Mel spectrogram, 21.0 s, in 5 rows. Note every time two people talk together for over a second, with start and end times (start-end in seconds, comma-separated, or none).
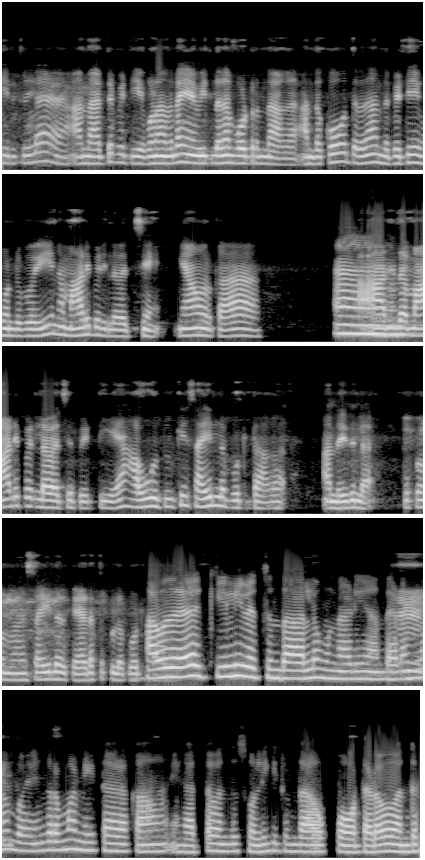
none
